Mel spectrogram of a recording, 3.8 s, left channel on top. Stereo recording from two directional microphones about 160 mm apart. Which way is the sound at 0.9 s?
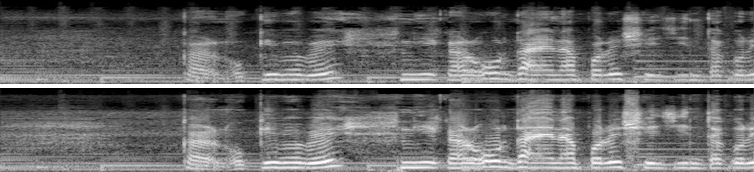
25° right (ahead or behind).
